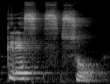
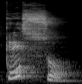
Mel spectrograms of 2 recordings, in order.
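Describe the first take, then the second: First: "cresço" with a doubled s, cres-sço; "cresço" said wrongly, s sounded twice; wrong pronunciation. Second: "cresço" with one s sound; "cresço" said correctly, single s; right pronunciation. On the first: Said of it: "Eu não falo cresço". ("cresço" errado, com s dobrado) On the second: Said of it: "é cresço". ("cresço" certo, um só som de s) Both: Shown as a demonstration.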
